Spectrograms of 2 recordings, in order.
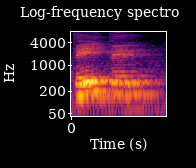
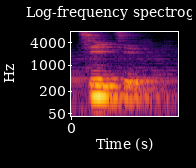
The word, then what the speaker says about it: тейтер: Его русские часто читают как «тейтер», «тейтер», «тейтер» и так далее. Нет, оно читается как «тейтер». Все смягчается. «Ты» смягчается, «ты» смягчается и «р» смягчается. Помимо этого, в арзианском языке существует такая черта, как полногласие.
